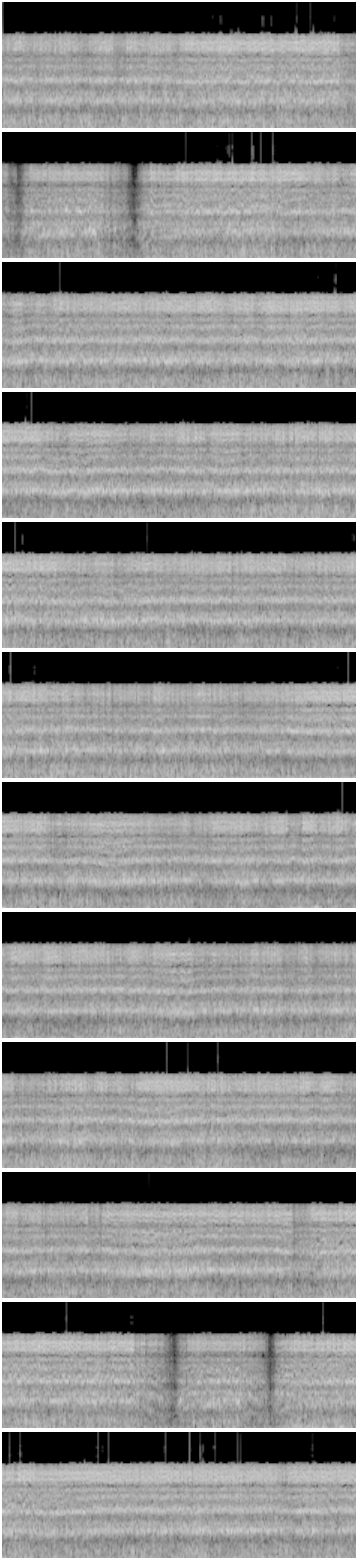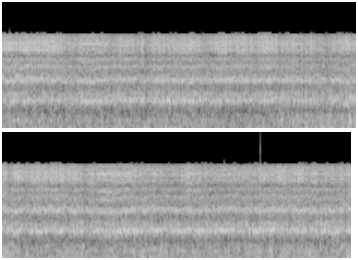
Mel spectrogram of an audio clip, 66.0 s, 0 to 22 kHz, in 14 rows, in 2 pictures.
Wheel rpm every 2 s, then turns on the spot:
230, 210, 150, 130, 210, 230, 240, 230, 230, 230, 220, 230, 230, 230, 220, 230, 240, 230, 230, 230, 230, 230, 220, 210, 150, 130, 200, 230, 230, 230, 230, 230, 230.
none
